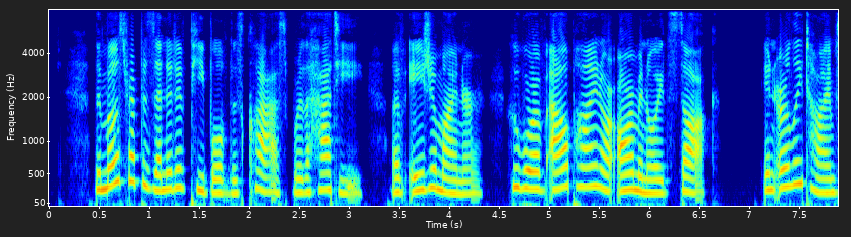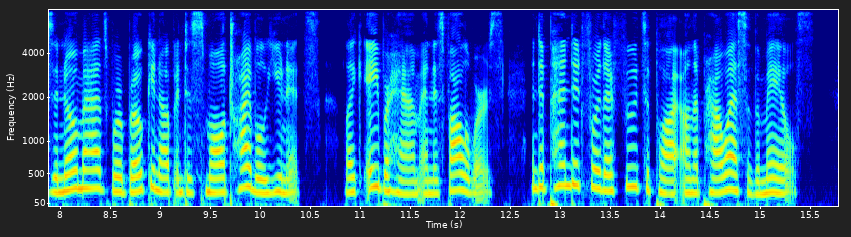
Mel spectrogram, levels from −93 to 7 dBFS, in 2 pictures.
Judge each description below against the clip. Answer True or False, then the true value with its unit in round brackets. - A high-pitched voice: True (235 Hz)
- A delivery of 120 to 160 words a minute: False (185 wpm)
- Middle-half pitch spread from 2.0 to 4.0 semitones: False (4.7 semitones)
